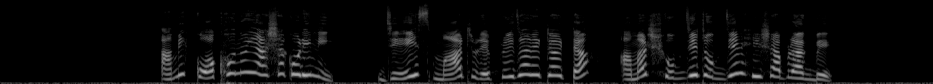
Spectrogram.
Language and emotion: Bengali, surprised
